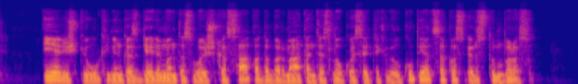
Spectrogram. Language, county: Lithuanian, Kaunas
